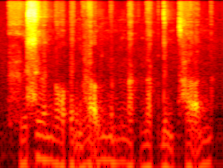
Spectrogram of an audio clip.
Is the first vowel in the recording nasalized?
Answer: no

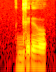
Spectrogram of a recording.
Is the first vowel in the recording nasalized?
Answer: no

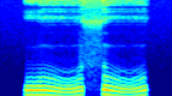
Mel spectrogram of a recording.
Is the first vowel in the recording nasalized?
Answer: no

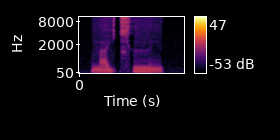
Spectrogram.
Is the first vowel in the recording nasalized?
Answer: no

